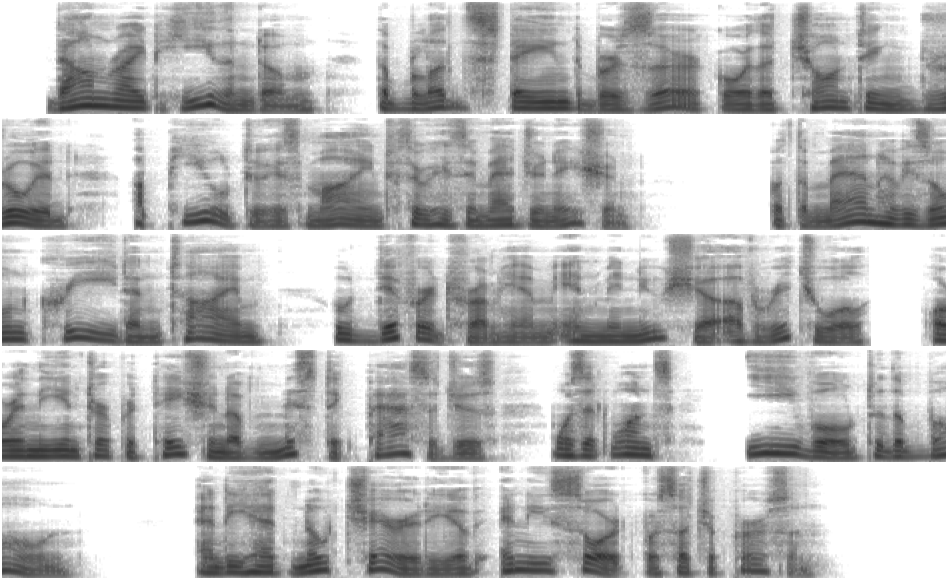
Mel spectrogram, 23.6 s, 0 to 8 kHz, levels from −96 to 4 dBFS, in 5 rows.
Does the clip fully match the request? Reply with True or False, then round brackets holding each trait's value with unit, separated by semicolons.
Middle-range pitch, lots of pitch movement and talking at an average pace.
False (100 Hz; 6.2 semitones; 155 wpm)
